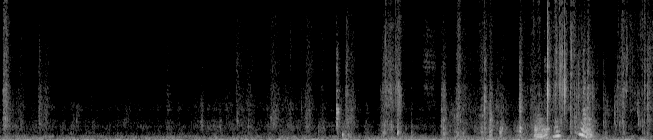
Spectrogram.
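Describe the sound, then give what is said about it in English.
Birds cluck and chatter steadily in short, overlapping calls over a low constant hum, growing a little louder and busier near the end. “Well, first, you'll have to listen to a very exciting P.S.A. after just a few more moments of bird sounds.”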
